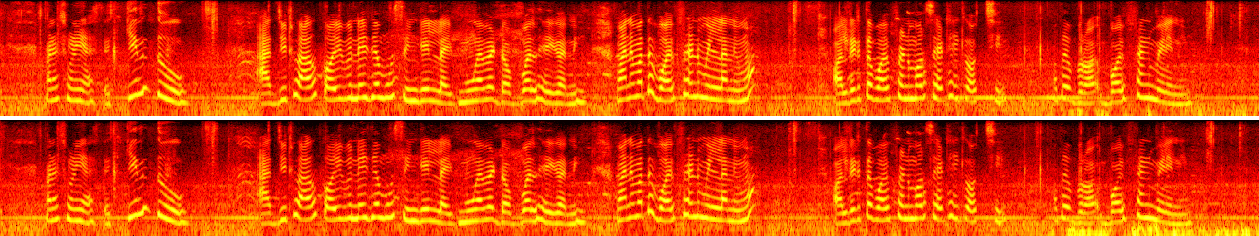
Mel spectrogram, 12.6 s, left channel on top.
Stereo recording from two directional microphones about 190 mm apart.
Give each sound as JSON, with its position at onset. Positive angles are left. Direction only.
{"t": 0.4, "sound": "a woman's voice", "side_deg": -5}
